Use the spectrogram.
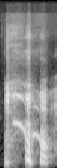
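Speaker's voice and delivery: short high-pitched giggle; a quick squeal of a laugh; high nervous laugh; high squeaky laugh. Real, not acted. Laugh after naming club.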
